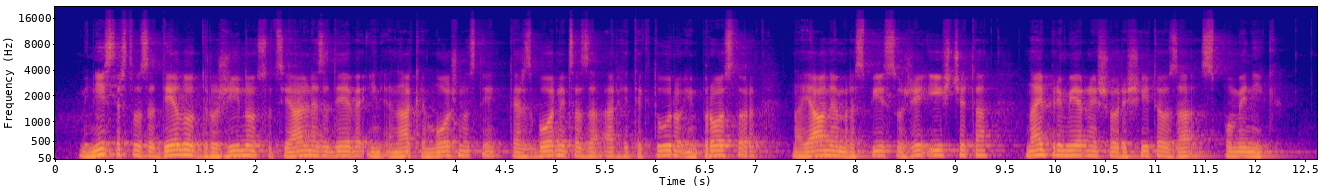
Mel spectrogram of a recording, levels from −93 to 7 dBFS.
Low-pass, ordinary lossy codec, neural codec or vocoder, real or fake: 19.8 kHz; Opus, 32 kbps; none; real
